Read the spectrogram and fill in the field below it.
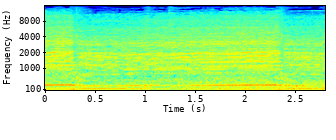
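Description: A race car engine in the video game Le Mans Ultimate, stuck in first gear, droning at a steady high rev with a sustained buzzing tone and slight pitch shifts, loud and close, no voices.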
